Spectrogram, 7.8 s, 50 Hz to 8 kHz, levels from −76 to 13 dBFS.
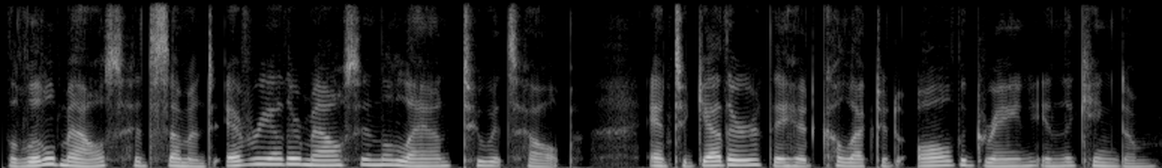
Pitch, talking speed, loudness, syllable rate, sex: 190 Hz, 195 wpm, -17 LUFS, 5.3 syllables/s, female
